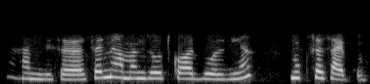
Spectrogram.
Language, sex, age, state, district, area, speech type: Punjabi, female, 18-30, Punjab, Muktsar, urban, conversation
